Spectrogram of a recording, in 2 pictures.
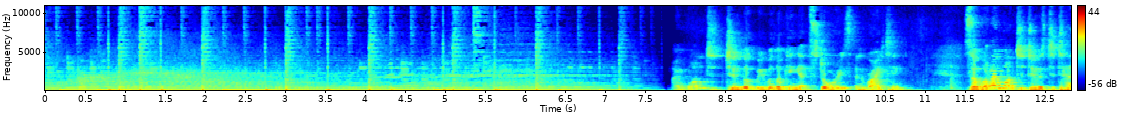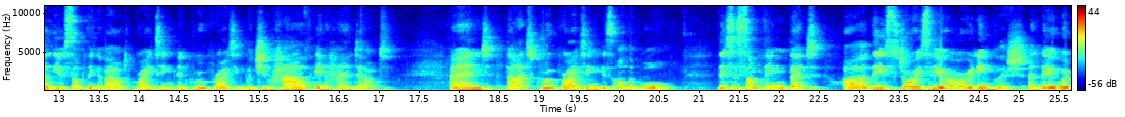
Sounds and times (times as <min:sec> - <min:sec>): Speech: 0:07.8 - 0:10.8, 0:11.5 - 0:17.2, 0:17.9 - 0:25.6.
